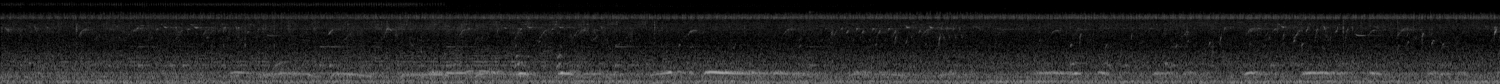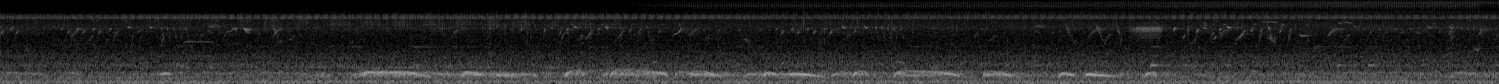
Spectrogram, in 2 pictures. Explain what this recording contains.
Soundscapes > Nature
la vilaine summer meadow pm2
Large Meadow in a sunny summer afternoon in a swarmy field, near the river "La vilaine". Insects as flies and orthoptera, birds are (according to Merlin): wood pigeon, turkish turtle, goldfinch, zitting cisticola, ...), a small shepp's bell, and other discreet presences (bike, faraway voices, buzzard,...). Rich and lively ambiance.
